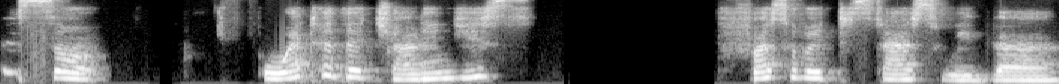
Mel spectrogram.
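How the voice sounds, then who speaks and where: A woman speaks at a very slow pace with long, frequent pauses. Her pitch swings very widely. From Uganda. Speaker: intellectual property policy advisor. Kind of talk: podcast interview answer. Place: office. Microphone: webcam.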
